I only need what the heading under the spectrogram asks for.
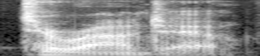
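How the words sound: It is said with an American pronunciation. The speaker calls it wrong. "I've been pronouncing like an American this whole time"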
